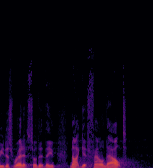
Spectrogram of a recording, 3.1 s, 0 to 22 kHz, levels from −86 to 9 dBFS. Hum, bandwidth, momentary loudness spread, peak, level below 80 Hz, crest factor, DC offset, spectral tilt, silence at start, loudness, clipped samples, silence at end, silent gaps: none; 15.5 kHz; 8 LU; -20 dBFS; -74 dBFS; 20 dB; under 0.1%; -6.5 dB/octave; 0 s; -39 LUFS; under 0.1%; 0.55 s; none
